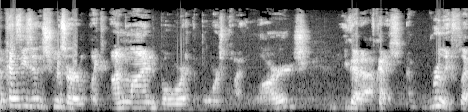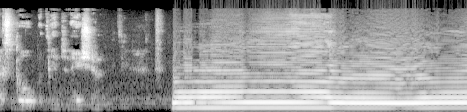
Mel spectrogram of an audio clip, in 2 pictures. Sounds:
music
speech
inside a small room
wind instrument
musical instrument

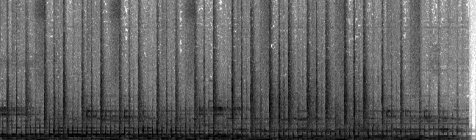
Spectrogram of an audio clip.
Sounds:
music

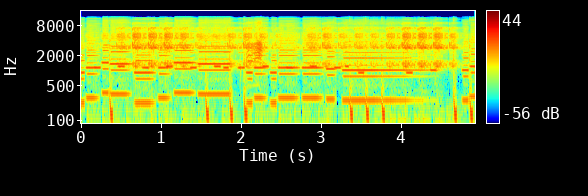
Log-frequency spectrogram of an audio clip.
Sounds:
music

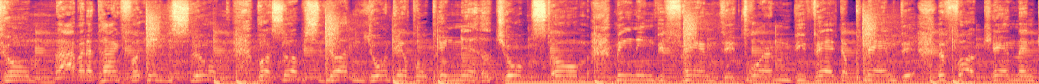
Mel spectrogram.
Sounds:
jazz
music
rhythm and blues

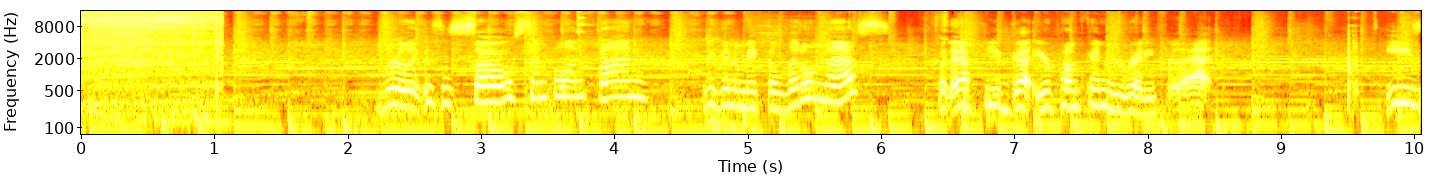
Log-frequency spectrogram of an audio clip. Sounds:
speech
music

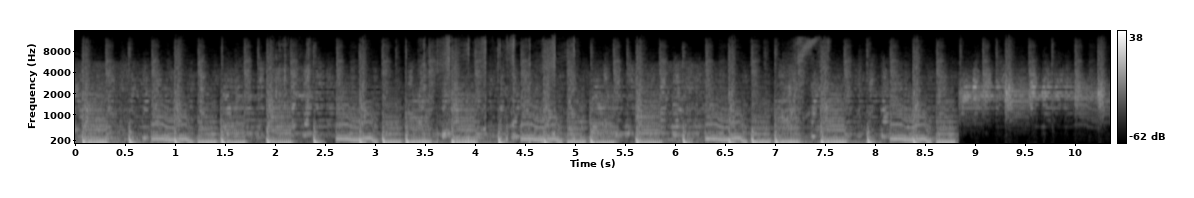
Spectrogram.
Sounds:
music
soundtrack music

